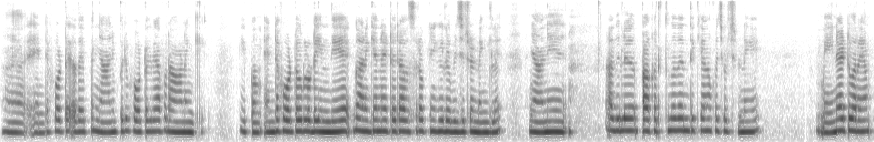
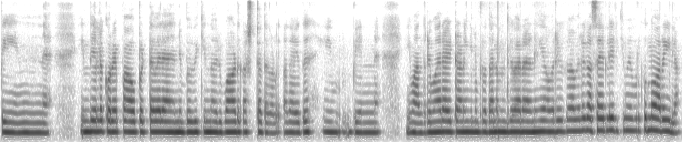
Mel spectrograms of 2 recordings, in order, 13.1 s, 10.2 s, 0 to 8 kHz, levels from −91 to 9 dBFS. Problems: low volume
